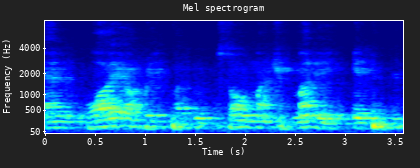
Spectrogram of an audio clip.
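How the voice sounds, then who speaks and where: There is audible room echo around a man whose somewhat breathy voice has a dark, mellow tone and medium pitch. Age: 70s. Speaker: audience member. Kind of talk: audience question. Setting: live event with audience. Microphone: no microphone at first.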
